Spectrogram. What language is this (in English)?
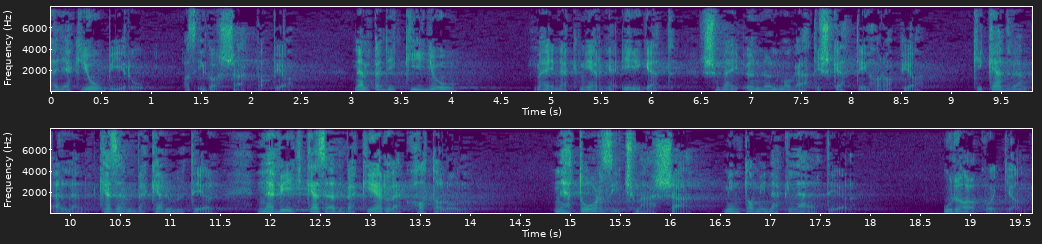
Hungarian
